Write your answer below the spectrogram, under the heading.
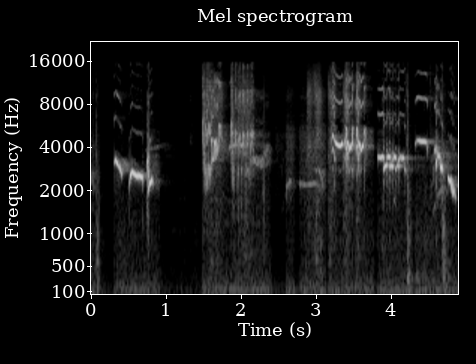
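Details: Oriental magpie-robin in full isian song: sweet slurred whistles, then buzzy rattling bursts, a level whistle and quick wavering phrases ending in descending notes.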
